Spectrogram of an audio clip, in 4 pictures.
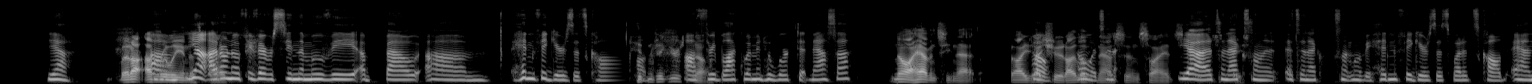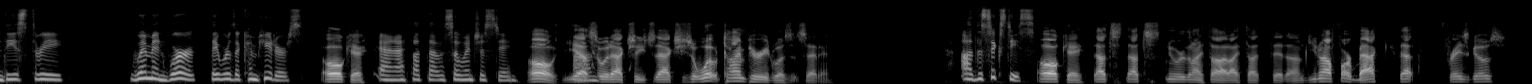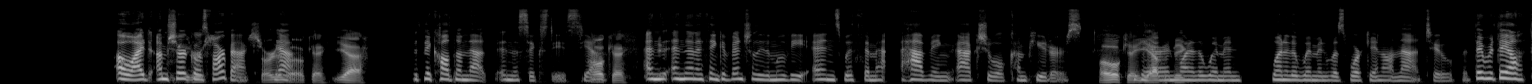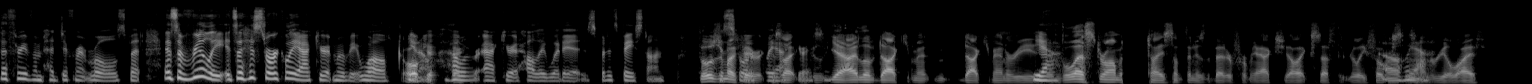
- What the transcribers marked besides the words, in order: lip smack
- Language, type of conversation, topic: English, unstructured, How has history shown unfair treatment's impact on groups?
